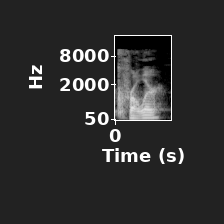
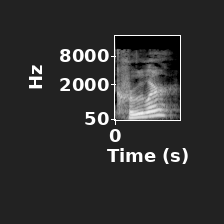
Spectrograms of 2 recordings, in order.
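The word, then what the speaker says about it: cruller: she she pronounces it crer and then crer like the word that it rhymes with is Fuller crer Fuller crer and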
